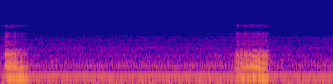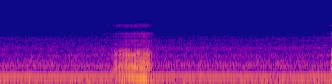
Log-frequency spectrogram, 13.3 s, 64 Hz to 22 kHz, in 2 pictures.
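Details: Three low, rattling snores about four and a half seconds apart, roughly 14 a minute, over steady room hum. Snoring recorded with the SnoreLab app.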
